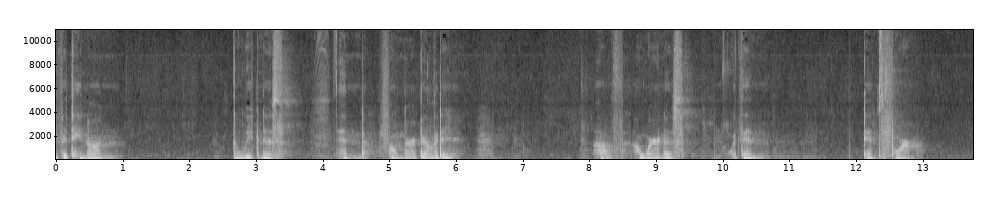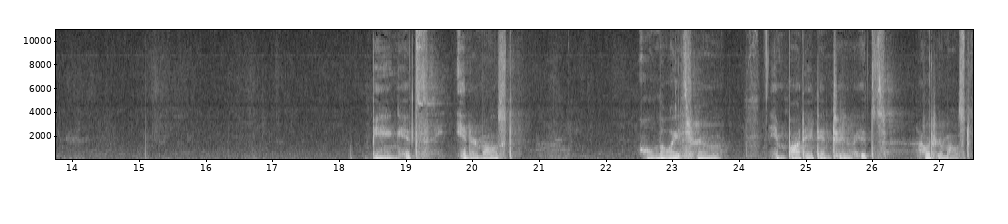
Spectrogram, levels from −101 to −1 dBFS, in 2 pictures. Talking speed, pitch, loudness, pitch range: 50 wpm, 100 Hz, -25 LUFS, 95-110 Hz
